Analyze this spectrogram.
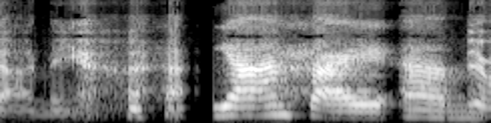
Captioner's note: laughs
